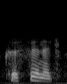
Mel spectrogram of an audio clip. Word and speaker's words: Kucinich: She interviewed Dennis Kucinich. I probably said that wrong. – No, you didn't.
